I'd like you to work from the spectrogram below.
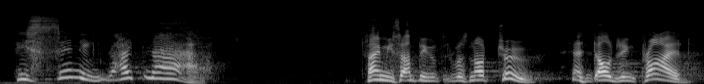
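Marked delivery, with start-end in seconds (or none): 0.1-2.1 carrying stage whisper, loud, pitched up, slow. Preaching, quoting a sister in the back seat of the church: retold loud whisper. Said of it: "said in a loud whisper".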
